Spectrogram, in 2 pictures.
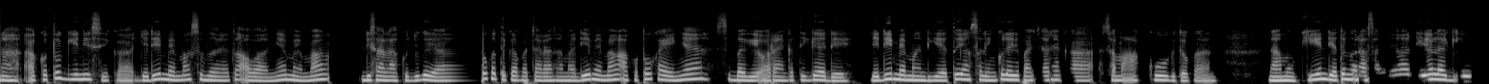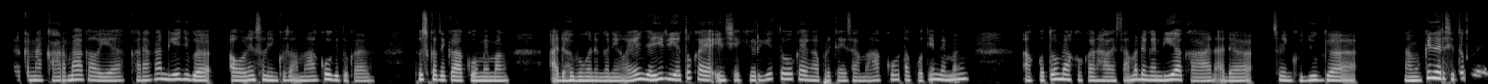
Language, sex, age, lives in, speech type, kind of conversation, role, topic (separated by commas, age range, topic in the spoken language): Indonesian, female, 35-39, Indonesia, conversation, advice, user, Bagaimana cara saya membicarakan kebutuhan emosional dengan pasangan tanpa takut disalahpahami atau ditinggalkan?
